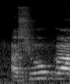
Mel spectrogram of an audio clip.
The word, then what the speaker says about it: अशोक: कहते हैं उन मैं अशोक पाहवा अशोका गार्डन यह शोभा क्या है भाई मैं अशोक शब्द है तो हम अशोक का उच्चारण बिगाड़कर अशोका कर रहे हूं महात्मा बुद्ध ने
